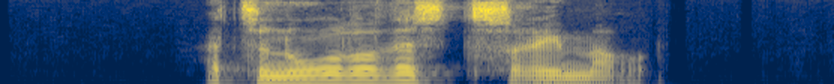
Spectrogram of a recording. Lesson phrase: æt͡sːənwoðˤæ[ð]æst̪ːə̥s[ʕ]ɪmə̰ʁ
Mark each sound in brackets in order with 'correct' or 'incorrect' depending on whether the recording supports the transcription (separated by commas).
correct, incorrect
